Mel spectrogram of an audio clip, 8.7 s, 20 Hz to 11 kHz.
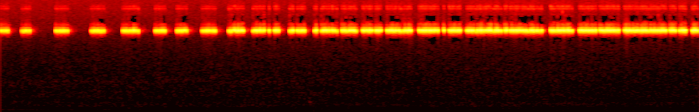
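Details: Wood cricket (Nemobius sylvestris), Austria, August 2022: high churring starts as spaced short pulses, then quickens into closely packed, nearly continuous trilling bursts, clean background.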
